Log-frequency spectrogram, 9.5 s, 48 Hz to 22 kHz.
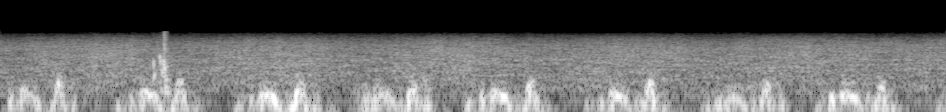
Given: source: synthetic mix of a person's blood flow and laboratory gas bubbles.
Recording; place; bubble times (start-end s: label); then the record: Doppler ultrasound of blood flow; precordium
1.51-1.72 s: bubbles
From the record:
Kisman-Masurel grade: 113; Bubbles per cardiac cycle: 1 to 2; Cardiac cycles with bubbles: 1 to 10%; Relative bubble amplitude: loud (0.450 to 0.775); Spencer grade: 1 (occasional bubble signal discernible with the cardiac motion signal, with majority of cardiac periods free of bubbles); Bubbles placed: anywhere in the cardiac cycle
